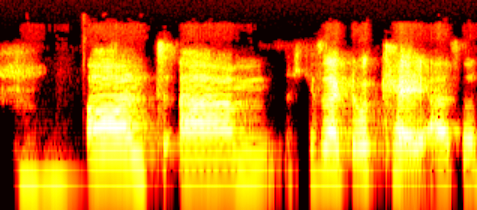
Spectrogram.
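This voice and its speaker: Over a quiet background, a woman speaks at a medium pitch with ordinary pitch variation. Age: 40s. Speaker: entrepreneur, program client. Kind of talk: testimonial interview.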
